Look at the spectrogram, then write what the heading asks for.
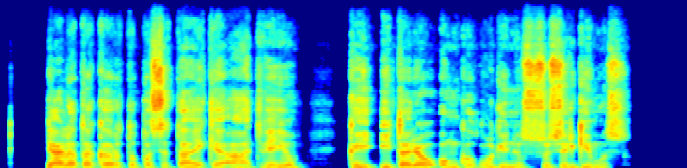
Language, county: Lithuanian, Šiauliai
